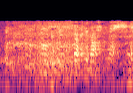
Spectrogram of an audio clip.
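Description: Studio audience laughing: many voices at once, laughing at a comedy punchline.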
